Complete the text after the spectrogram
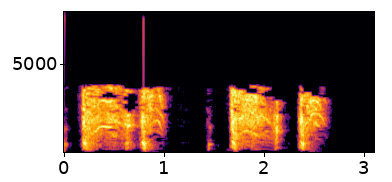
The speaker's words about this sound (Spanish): El polvo me hacía toser tremendamente. Me cubrí hasta los ojos.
